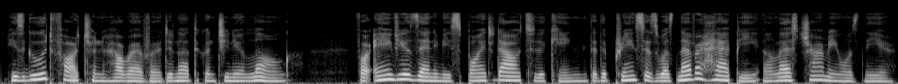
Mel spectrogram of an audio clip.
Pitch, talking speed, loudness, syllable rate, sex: 175 Hz, 175 wpm, -18 LUFS, 5.0 syllables/s, female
